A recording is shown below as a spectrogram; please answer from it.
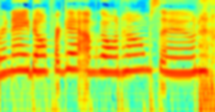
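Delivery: put-on hint of rural Southern accent. Retelling what a cashier said at Walmart: imitating her Southern accent. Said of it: "That was really good, actually. What the, the way you said "soon."".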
